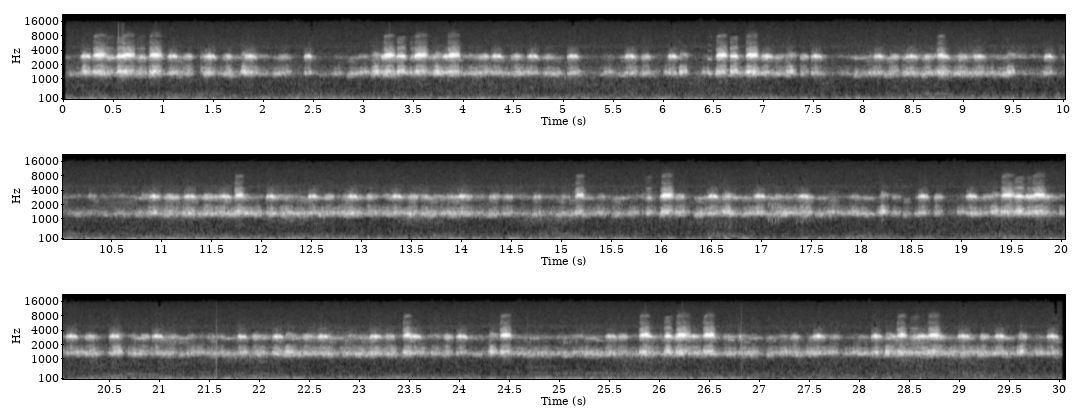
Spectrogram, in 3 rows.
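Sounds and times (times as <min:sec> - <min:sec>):
Fejervarya Kawamurai calling: 0:00.0 - 0:30.0.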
